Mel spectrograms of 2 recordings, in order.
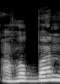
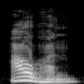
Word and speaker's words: আহ্বান: এটার সঠিক উচ্চারণ কিন্তু আহ্বান বা আহ্বান না, এটার উচ্চারণ হচ্ছে আহ্বান।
